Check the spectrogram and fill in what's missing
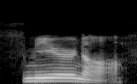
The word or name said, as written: smirnoff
